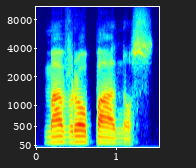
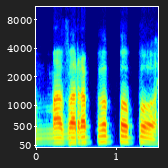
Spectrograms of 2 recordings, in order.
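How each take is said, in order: First: Mavropanos said slowly, syllable by syllable, MAV-ro-PA-nos; careful name. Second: Mavropanos stumbled and garbled into mav-er-ah-pa-pa-po; fumbled name. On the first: Shown as a demonstration. Host retrying the Greek player's name, slow careful attempt. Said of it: "I'm gonna try to say his name actually". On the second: Real, not acted. Host stumbling over a Greek player's name, garbled attempt. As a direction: trip over Mavropanos and give up halfway. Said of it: "I'm not gonna say his last name".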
